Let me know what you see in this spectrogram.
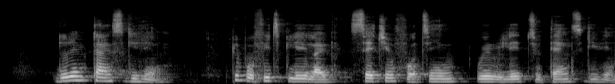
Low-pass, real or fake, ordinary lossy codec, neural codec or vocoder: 14.4 kHz; fake; none; codec, 44.1 kHz, 3.4 kbps, Pupu-Codec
